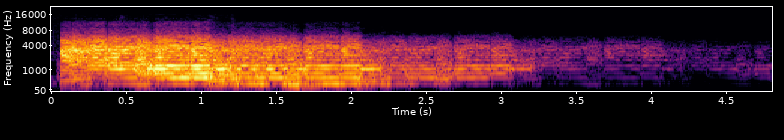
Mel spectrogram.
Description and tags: Another unusual but good guitar sound. A hard guitar sound I made with my Strat - heavily processed with reverb, delay, and a Hi-pass sweep filter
